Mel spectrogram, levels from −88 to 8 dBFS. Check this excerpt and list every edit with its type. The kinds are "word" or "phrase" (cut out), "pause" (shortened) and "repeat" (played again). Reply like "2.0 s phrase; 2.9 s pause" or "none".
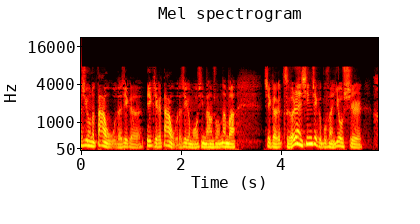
1.4 s word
